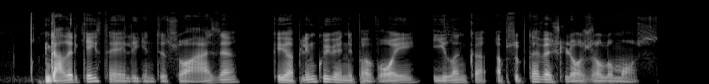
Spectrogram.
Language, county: Lithuanian, Vilnius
